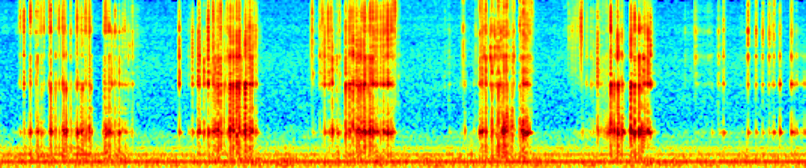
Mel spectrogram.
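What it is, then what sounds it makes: Metal jar lid with rhinestones. Fingertips and nails tap and scratch the top of a metal screw lid on a glass jar decorated with blue rhinestones. Short bursts of bright, gritty scratching and clicking repeat about once a second, each carrying a faint ringing tone. A steady low hum continues underneath.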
